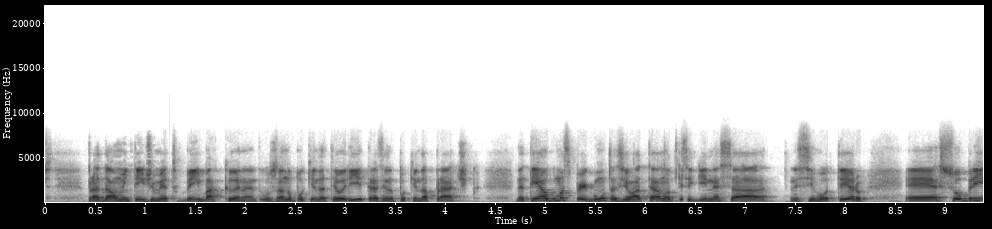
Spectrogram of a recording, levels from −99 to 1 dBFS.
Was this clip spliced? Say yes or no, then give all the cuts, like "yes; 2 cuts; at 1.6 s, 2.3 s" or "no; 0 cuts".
yes; 2 cuts; at 6.4 s, 7.4 s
